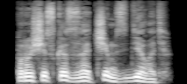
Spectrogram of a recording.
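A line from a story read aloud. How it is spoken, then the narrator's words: Grumbling. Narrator (Russian): проворчал Вальхьем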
